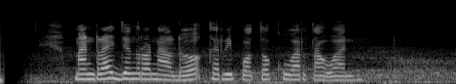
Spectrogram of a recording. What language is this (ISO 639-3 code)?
sun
